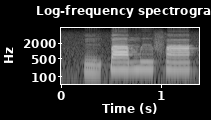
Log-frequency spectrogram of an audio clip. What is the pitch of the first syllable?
low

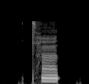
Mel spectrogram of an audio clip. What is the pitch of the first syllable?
high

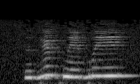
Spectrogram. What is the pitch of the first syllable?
low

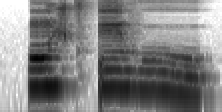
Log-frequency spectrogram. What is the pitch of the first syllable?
high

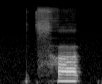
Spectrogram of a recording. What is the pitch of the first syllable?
high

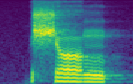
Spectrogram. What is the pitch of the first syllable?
falling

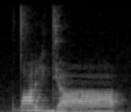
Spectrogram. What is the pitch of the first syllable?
high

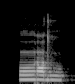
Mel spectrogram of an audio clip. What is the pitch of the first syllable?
high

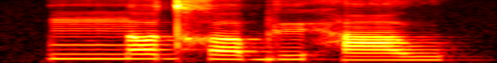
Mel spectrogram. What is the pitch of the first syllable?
high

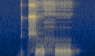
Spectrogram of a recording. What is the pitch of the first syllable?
low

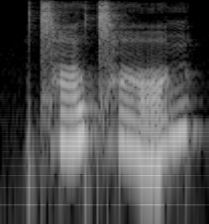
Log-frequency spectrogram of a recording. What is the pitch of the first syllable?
rising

